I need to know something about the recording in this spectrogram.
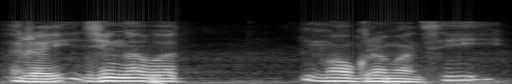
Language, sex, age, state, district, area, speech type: Bodo, male, 45-60, Assam, Baksa, rural, spontaneous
